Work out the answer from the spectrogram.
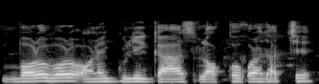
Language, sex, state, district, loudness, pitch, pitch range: Bengali, male, West Bengal, Alipurduar, -15 LUFS, 135 Hz, 125-145 Hz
